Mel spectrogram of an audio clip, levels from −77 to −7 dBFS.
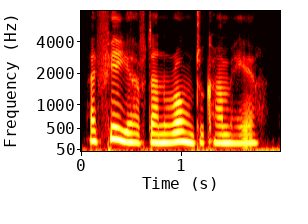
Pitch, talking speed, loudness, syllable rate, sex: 195 Hz, 270 wpm, -15 LUFS, 5.9 syllables/s, female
